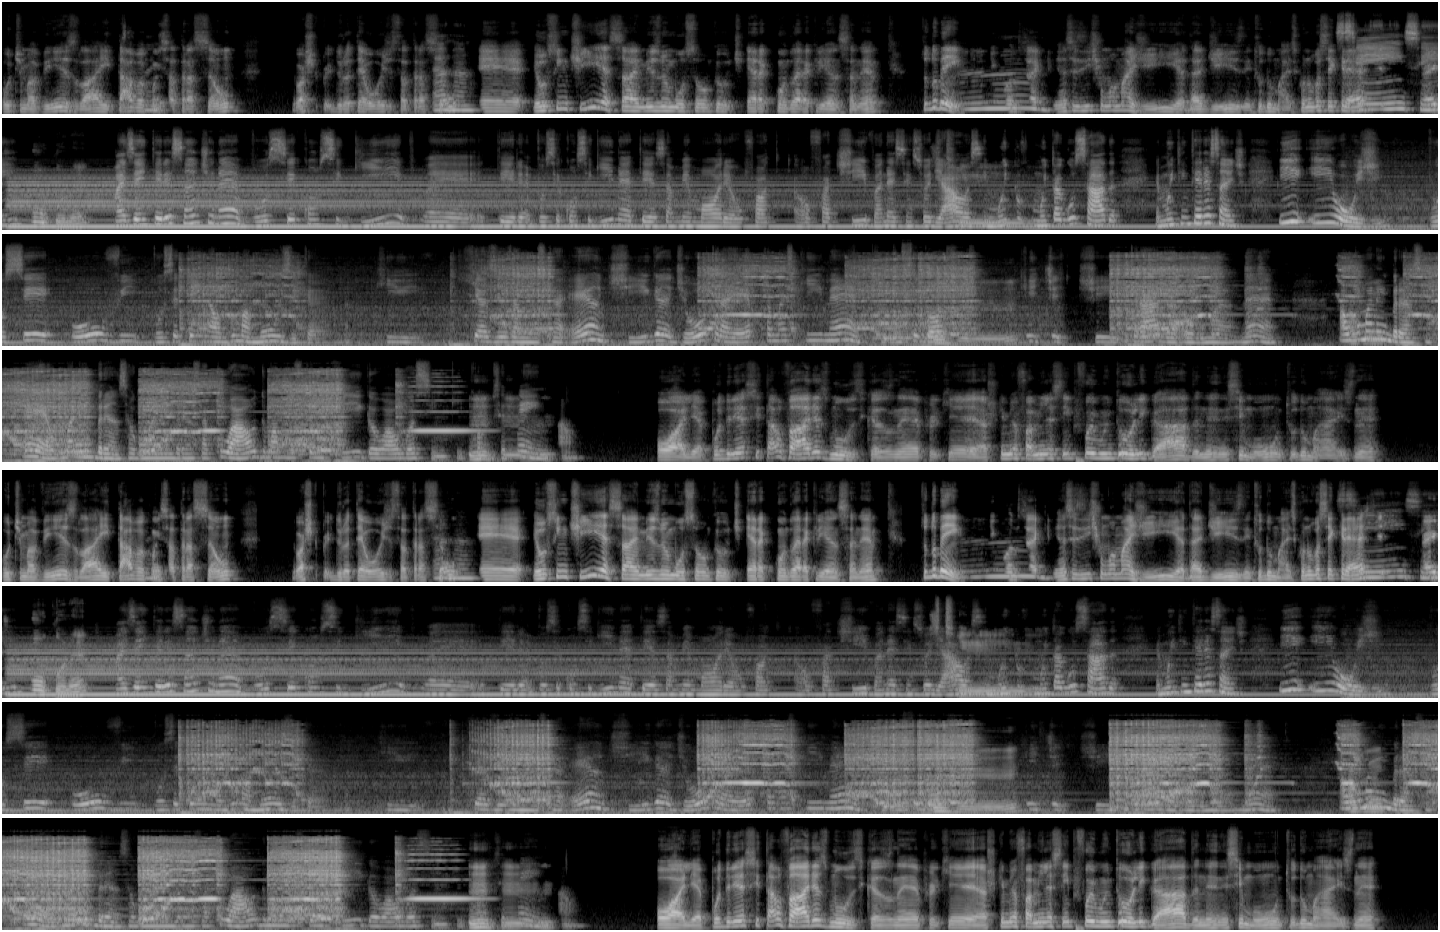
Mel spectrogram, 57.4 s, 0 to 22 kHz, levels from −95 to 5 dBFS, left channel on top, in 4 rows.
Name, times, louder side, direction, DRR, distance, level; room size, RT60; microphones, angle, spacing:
voice 1, 0.0-2.3 2.9-8.7 9.2-9.6 10.0-13.6 14.2-14.4 14.6-15.2 23.9-24.8 38.0-38.9 42.2-42.5 47.7-48.6 49.6-56.9, right 5 dB, 45° right, 0.4 m, -32 dB
voice 2, 4.3-4.7 9.5-10.5 13.5-14.5 15.5-22.0 22.3-28.2 28.6-32.0 32.6-32.9 33.4-37.3 37.6-38.3 38.9-41.4 42.1-47.9 48.2-48.8, left 3 dB, 65° left, 0.7 m, -35 dB
sound 1, 14.4-32.1, left 1 dB, 5° right, 0.8 m, -37 dB
sound 2, 27.7-39.3, left 1 dB, 40° left, 1.2 m, -49 dB
sound 3, 30.4-31.7 33.0-34.3 35.2-36.8 37.1-38.5 39.7-41.3 41.6-41.7 42.1-42.4 42.7-44.1 44.4-46.6 47.0-48.0, right 7 dB, 75° right, 0.7 m, -29 dB
4.4 x 2.5 x 2.7 m
head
